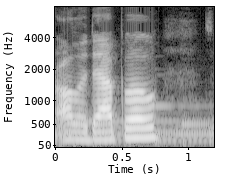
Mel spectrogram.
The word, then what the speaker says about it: Oladapo: And then after, my YouTube is always Favor Oladapo.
